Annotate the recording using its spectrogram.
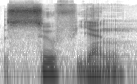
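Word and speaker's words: Sufjan: The name is pronounced Sufyan. The J is like a Y.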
